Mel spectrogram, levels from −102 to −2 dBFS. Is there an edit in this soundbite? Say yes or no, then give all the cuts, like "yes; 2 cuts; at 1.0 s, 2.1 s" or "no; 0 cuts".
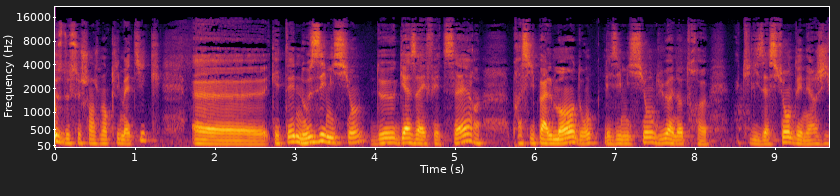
yes; 3 cuts; at 2.7 s, 3.9 s, 6.8 s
